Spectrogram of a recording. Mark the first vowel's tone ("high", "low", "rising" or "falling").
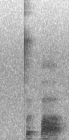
high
